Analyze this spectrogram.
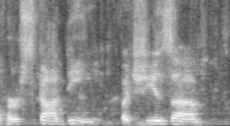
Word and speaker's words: Skadi: To me, Skadi sounds better than Skady. Skady sounds like some horrible skin disease or something. It sounds insulting. So I will call her Skadi, but she is like a winter goddess.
